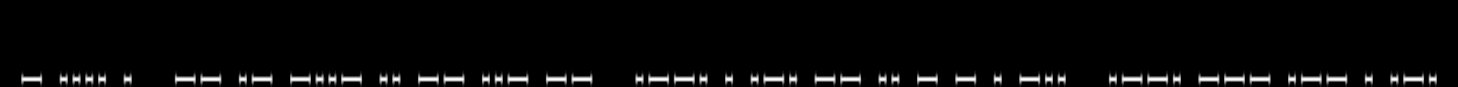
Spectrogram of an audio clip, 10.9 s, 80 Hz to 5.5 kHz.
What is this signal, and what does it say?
Morse code, heard as a keyed tone, about 25 wpm, 600 Hz. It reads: THE MAXIMUM PERMITTED POWER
